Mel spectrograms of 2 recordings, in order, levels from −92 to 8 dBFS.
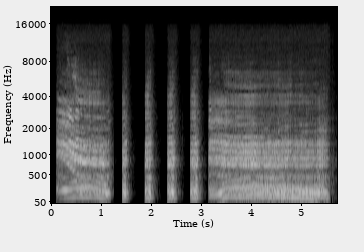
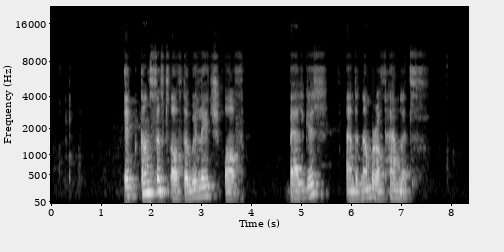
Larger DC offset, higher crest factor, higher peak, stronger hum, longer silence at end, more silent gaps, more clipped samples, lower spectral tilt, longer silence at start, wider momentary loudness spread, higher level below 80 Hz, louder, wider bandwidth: neither; about the same, 14 dB vs 18 dB; second, -12 dBFS vs -2 dBFS; neither; second, 0.15 s vs 1.05 s; neither; neither; about the same, -6 dB/octave vs -6.5 dB/octave; second, 0.1 s vs 1.45 s; second, 8 LU vs 12 LU; about the same, -60 dBFS vs -58 dBFS; second, -26 LUFS vs -17 LUFS; first, 15.5 kHz vs 9.2 kHz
